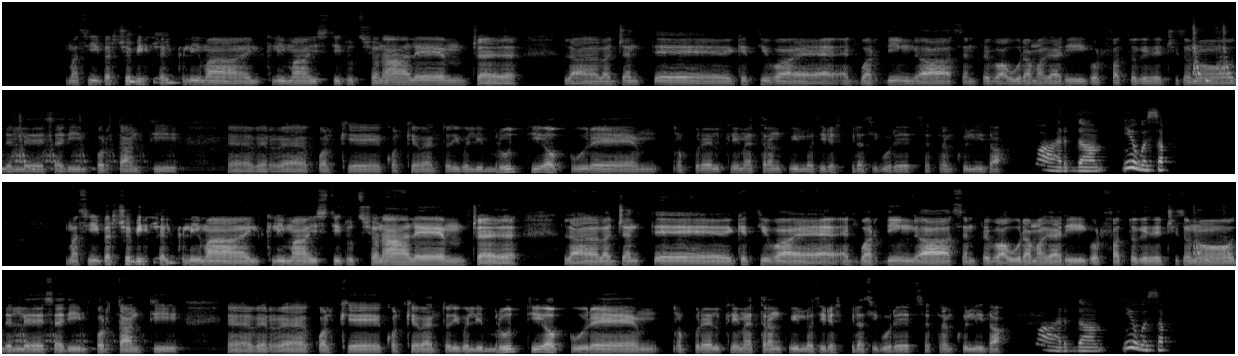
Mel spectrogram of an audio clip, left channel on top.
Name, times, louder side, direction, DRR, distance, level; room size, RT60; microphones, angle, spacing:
voice 1, 0.6-22.4, right 6 dB, 50° right, 0.4 m, -32 dB
voice 2, 1.2-1.7 22.7-24.0, left 4 dB, 35° left, 0.5 m, -32 dB
sound 1, 11.9-15.0 15.5-15.6, left 3 dB, 75° left, 0.7 m, -42 dB
8.2 x 5.0 x 6.1 m
head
